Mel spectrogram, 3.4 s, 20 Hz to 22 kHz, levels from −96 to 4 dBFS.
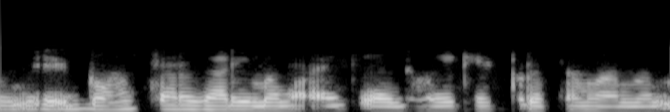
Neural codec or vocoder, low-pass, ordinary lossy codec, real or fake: codec, 16 kHz, 4 kbps, X-Codec, HuBERT features, trained on balanced general audio; 3.6 kHz; none; fake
